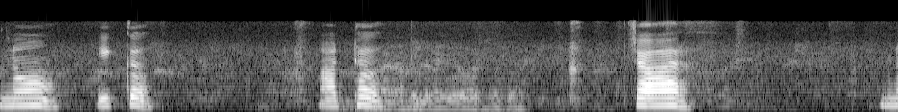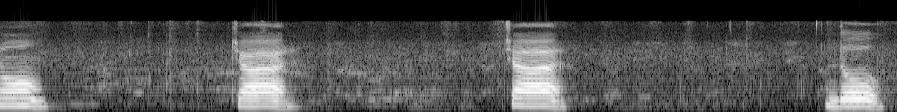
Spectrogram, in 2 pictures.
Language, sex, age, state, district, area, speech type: Dogri, female, 30-45, Jammu and Kashmir, Kathua, rural, read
